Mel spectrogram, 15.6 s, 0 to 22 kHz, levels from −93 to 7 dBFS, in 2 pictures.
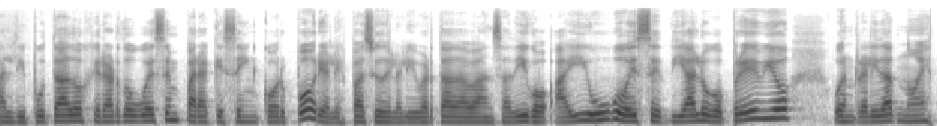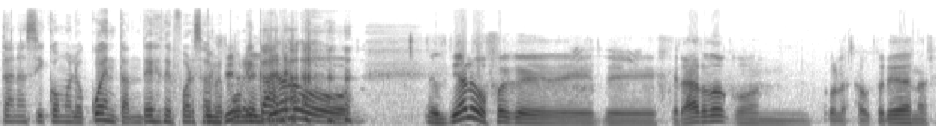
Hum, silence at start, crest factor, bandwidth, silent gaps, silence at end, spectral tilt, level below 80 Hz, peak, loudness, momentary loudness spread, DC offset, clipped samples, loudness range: none; 0 s; 16 dB; 16 kHz; none; 0.1 s; -6 dB/octave; -62 dBFS; -8 dBFS; -25 LUFS; 13 LU; under 0.1%; under 0.1%; 5 LU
